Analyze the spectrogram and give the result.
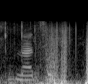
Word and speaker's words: Nathi: Nathi. – Nathi. Ben. – Nice to meet you, Ben. – Nice to meet you, Nathi. How do you spell that? – N-A-T-H-I. – Just exactly the way it sounds.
